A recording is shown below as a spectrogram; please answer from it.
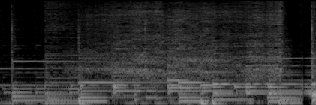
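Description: Black felt-tip marker rubbing across a paper plate as a spot outline is drawn, over quiet background music.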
